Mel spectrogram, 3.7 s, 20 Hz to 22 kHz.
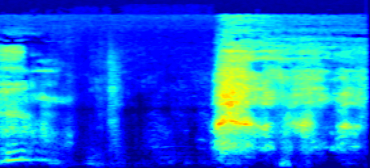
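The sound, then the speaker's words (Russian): After a brief voiced sound and a short pause, someone takes a slow, deep, audible breath as part of a breathing exercise, loud and airy with a slightly wheezy rasp. “И вы делаете 10 медленных, глубоких вдохов и выдохов.”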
